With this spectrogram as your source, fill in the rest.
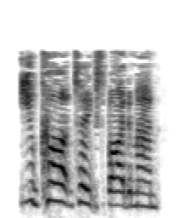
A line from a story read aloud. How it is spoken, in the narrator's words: shouted the boy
